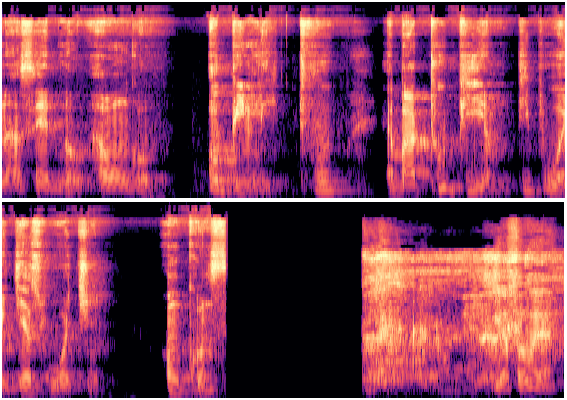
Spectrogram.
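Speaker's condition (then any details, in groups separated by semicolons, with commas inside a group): No condition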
